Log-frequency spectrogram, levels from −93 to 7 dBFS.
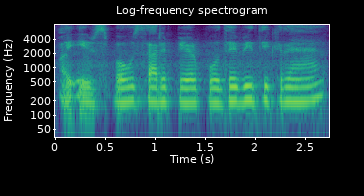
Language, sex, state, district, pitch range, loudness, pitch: Hindi, female, Jharkhand, Garhwa, 185-200 Hz, -19 LUFS, 195 Hz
